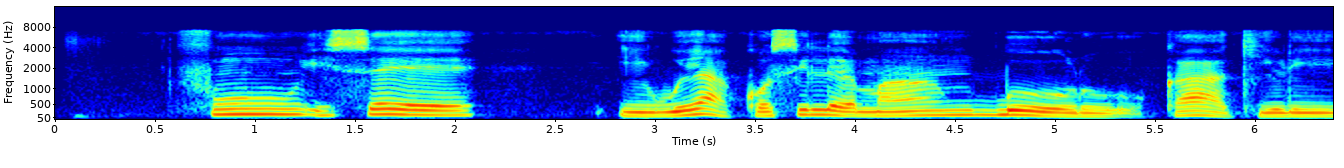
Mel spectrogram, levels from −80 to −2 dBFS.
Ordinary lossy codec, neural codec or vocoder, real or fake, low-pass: none; none; real; 7.2 kHz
